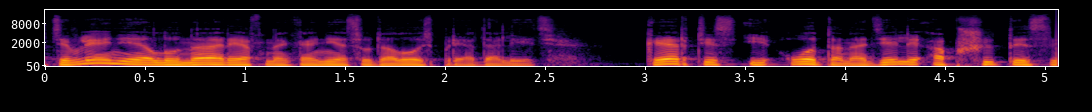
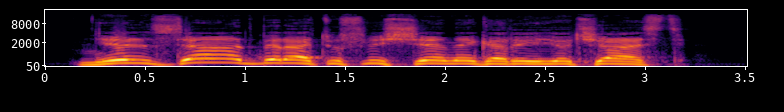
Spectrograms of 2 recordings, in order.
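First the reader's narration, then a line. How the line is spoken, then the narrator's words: Old man shouting. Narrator (Russian): кричал старый Рэб Сел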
